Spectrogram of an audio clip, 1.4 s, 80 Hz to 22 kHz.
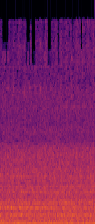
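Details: Honda Forza350 scooter after repair of fuel pump that caused intermittent no-start (previously started only 2-3 of 10 tries, needed shaking): quick even putter with steady beat, no stumbling; normal idle, now starting every time.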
